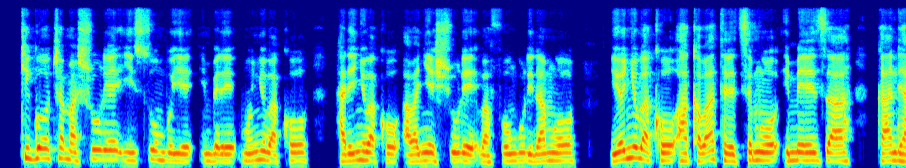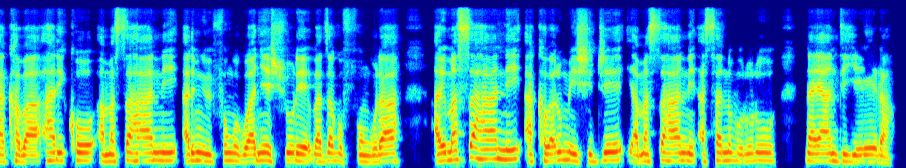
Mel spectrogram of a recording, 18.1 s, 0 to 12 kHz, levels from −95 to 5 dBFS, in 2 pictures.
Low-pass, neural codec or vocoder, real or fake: 9.9 kHz; vocoder, 22.05 kHz, 80 mel bands, WaveNeXt; fake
